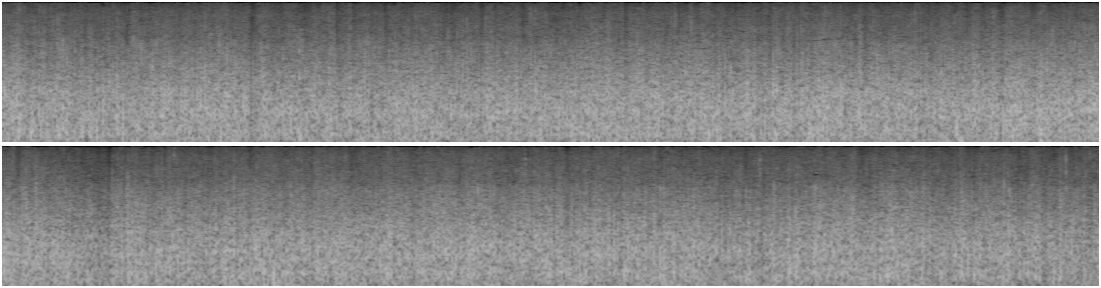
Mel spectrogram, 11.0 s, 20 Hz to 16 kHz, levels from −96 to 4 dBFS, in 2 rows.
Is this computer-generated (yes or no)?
no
